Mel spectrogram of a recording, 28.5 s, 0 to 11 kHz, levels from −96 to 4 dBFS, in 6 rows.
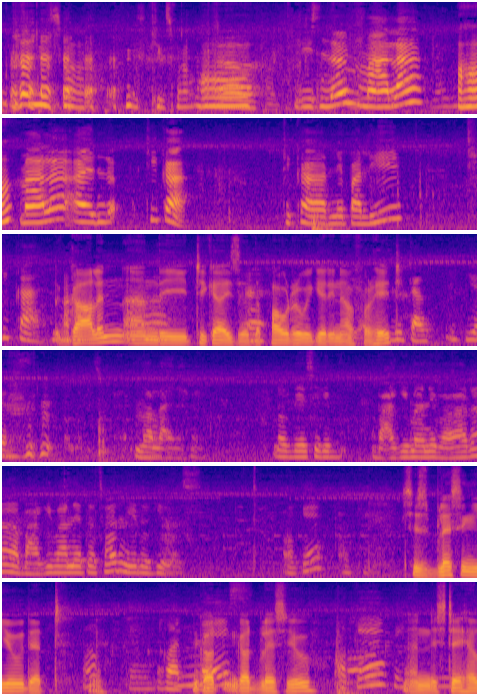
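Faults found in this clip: Nothing to flag on this one; the audio holds steady the whole way with no dropouts, glitches or level jumps to chase down.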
